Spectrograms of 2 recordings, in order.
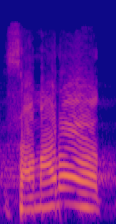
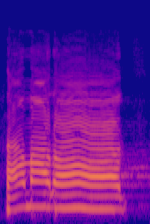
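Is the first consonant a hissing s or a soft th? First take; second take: hissing s; soft th. First: The first consonant is a hissing s sound. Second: The first consonant is a soft th sound. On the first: The speaker calls it wrong. "Jangan samarot ya" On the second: The speaker calls it right. "Jangan berdesis"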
